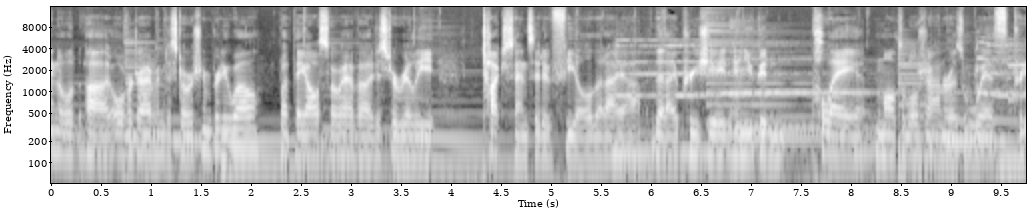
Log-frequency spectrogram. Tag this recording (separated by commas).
Plucked string instrument, Music, Guitar, Electric guitar, Speech, Musical instrument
